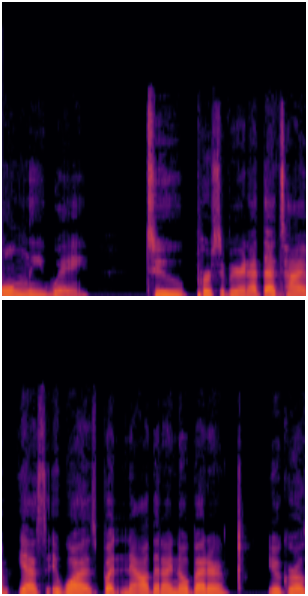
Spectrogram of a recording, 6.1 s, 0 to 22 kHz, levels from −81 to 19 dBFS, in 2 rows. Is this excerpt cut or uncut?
uncut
